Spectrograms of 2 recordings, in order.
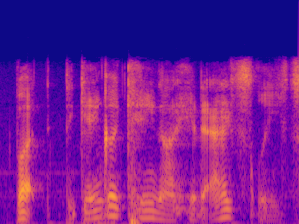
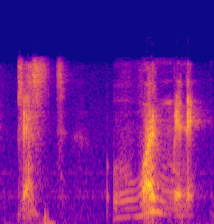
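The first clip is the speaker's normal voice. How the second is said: gagging creature voice; 9 semitones higher, 10 dB louder, slower than usual. Acted.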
